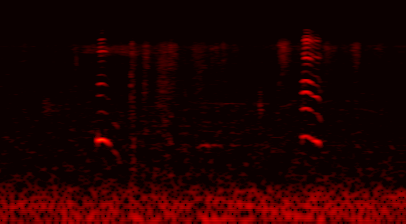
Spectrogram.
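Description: Baby macaque giving two short, high squeaks about two seconds apart, each dropping in pitch; the first, about a second in, is the louder. A steady low rumble runs underneath.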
